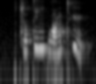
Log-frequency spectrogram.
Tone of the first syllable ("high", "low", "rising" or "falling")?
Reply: rising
